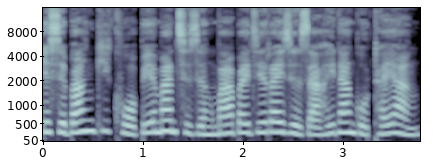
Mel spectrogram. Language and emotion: Bodo, neutral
